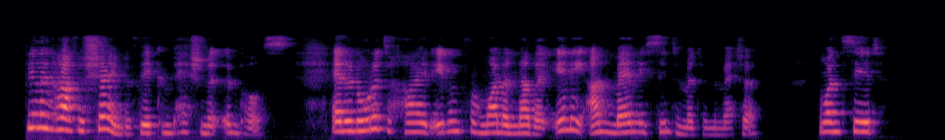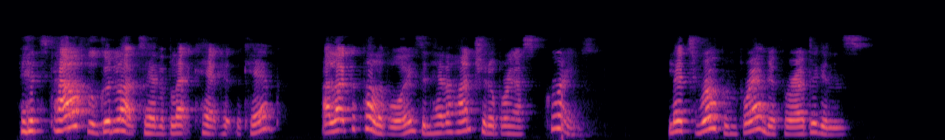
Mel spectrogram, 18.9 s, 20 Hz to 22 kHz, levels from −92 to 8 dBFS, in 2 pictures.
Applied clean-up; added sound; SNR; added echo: neural mask model DeepFilterNet 3.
